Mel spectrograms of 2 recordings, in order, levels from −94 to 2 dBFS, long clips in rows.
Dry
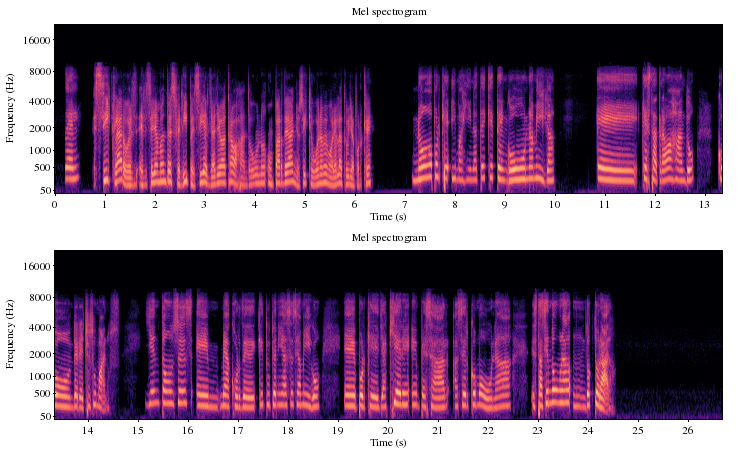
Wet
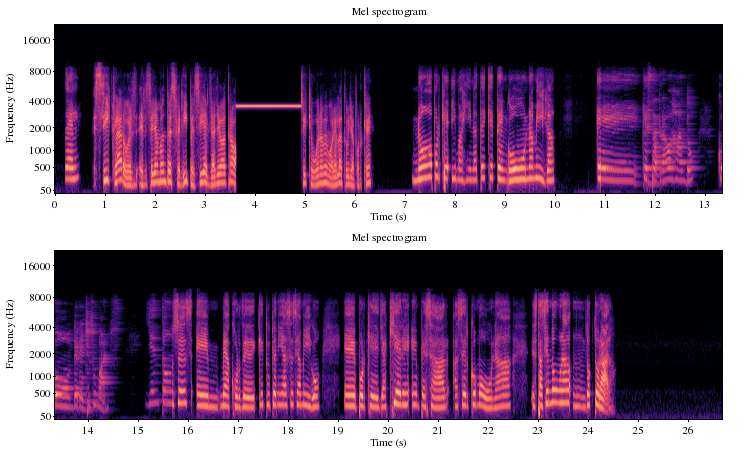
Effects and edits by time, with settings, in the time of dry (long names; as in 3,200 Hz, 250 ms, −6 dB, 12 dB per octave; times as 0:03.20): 0:03.62–0:04.93: beep over 3,540 Hz −17 dBFS
0:10.91–0:15.69: tuned comb filter 160 Hz, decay 0.45 s, mix 90%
